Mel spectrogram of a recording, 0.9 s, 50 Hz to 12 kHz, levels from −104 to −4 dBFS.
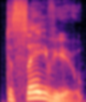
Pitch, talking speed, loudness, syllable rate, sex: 140 Hz, 210 wpm, -14 LUFS, 3.9 syllables/s, male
